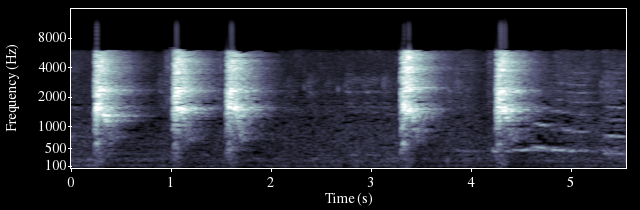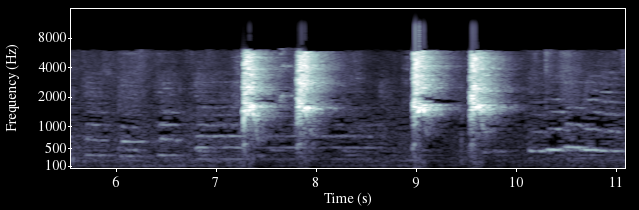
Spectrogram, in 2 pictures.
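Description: Pomeranian puppy barking in short, sharp, high-pitched barks, nine in quick groups of two or three, demanding a toy from an older dog.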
